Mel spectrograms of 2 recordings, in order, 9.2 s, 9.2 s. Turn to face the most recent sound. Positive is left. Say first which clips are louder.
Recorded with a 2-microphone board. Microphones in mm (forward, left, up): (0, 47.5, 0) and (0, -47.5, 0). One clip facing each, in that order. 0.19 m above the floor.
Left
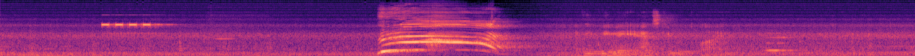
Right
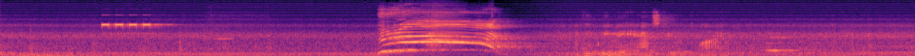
# left 1 dB
turn(degrees=-25)  # may be behind; listen again after turning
